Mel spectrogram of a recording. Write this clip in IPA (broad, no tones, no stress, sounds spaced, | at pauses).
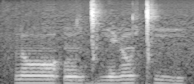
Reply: ɳ ɔ̃ː ʔ ũ ɡ͡ǀ iː ɳ õ ǀʰ i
